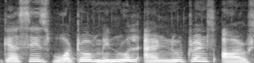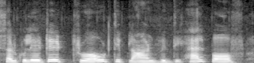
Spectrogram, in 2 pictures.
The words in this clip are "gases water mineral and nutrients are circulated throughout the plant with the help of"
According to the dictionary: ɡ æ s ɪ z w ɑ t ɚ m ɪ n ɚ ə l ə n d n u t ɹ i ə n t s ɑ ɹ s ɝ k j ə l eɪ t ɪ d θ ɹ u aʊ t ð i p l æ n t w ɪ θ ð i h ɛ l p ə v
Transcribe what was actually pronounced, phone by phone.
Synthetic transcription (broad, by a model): ɡ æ s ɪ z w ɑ t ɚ m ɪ n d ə l ə n d n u t ɹ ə n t s ɑ ɹ s ɝ k j ə l eɪ t ɪ d t ɹ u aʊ t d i p l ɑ n t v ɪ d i h ɛ l p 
